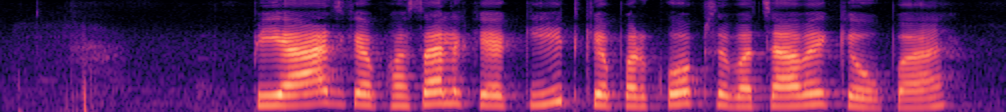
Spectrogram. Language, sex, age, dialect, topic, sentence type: Magahi, female, 46-50, Southern, agriculture, question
